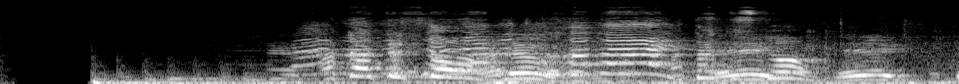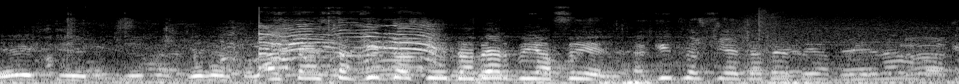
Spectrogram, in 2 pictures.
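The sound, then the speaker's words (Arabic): A crowd of settlers chants and shouts together in the streets and alleys of the Sheikh Jarrah neighbourhood in Jerusalem in the early morning hours, loud, the overlapping calls rising and falling in a continuous rowdy stream for several seconds. “أصوات مزعجة وصاخبة تلقي الرعب في قلوب الأطفال النائمين الحالمين ذلك ما تفعله هتافات جماعات المستوطنين حين يجوبون مع ساعات الصبح الأولى أزقة وشوارع حي الشيخ جراح بالقدس المحتلة ويعربدون فيها تحت حماية قوات الاحتلال الإسرائيلي”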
